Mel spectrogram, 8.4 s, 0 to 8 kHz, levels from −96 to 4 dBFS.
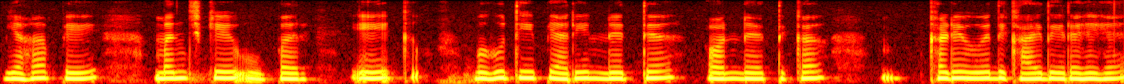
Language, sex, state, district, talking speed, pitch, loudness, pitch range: Hindi, female, Uttar Pradesh, Hamirpur, 130 wpm, 215 Hz, -13 LUFS, 205-225 Hz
